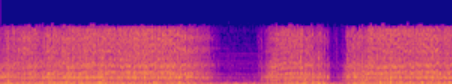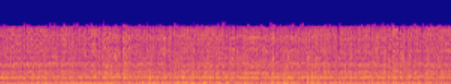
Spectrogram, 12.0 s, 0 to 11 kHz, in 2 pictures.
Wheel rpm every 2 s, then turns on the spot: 190, 60, 150, 230, 220, 230.
none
